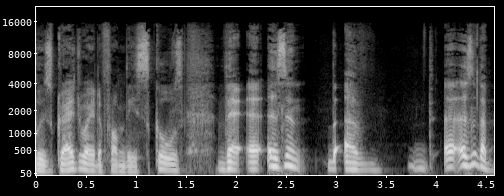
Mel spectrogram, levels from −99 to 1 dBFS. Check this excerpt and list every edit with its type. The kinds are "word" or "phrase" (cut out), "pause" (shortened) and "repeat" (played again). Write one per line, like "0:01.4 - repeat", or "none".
none

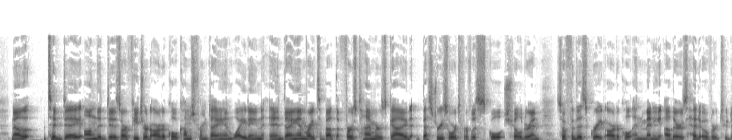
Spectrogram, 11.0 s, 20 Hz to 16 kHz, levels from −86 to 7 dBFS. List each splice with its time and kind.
0:07.0 - word
0:07.6 - word

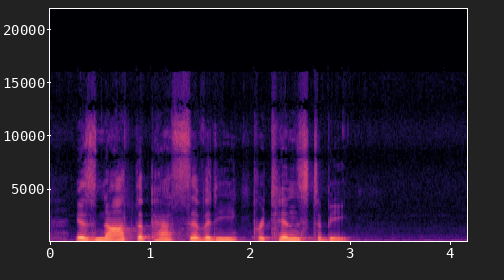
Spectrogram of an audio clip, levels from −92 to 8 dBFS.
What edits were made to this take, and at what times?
0:02.0 - word

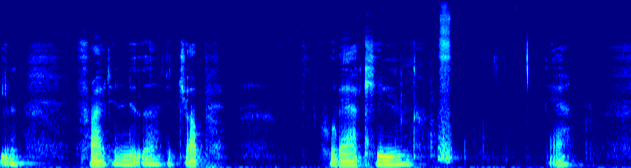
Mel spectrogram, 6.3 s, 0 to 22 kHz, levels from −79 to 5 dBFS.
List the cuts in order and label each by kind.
0:01.7 - word
0:03.4 - word

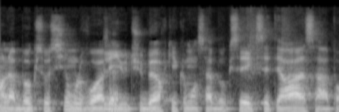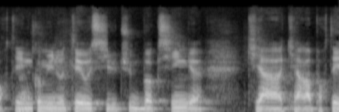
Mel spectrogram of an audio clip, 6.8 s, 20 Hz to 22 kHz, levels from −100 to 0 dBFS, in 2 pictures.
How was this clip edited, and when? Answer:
0:01.0 - word
0:03.7 - word
0:04.5 - word

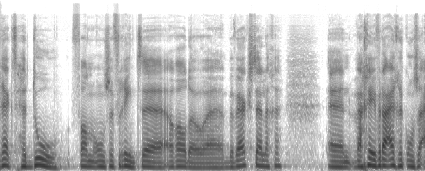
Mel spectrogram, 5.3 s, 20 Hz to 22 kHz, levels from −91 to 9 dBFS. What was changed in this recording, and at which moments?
none

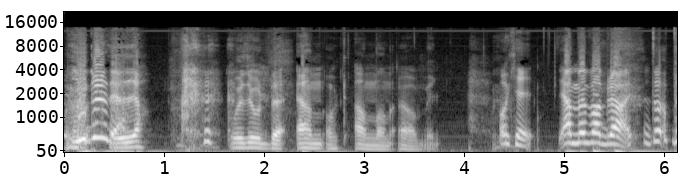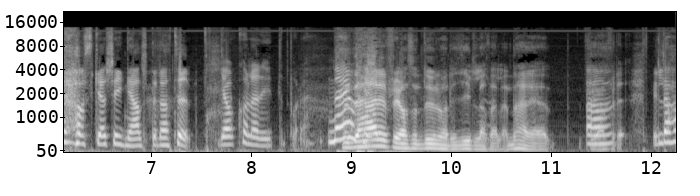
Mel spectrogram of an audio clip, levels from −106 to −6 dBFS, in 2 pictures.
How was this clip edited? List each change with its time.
none

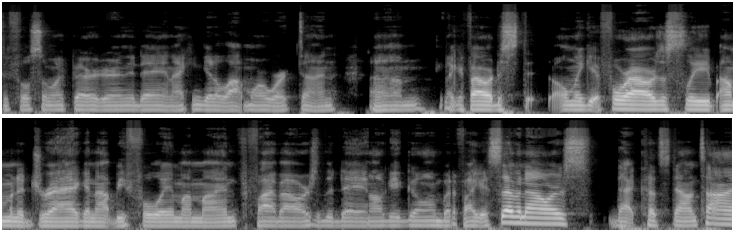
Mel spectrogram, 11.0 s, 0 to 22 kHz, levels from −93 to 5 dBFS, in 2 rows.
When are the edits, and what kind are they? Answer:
0:02.7 - pause
0:07.3 - word
0:08.2 - word

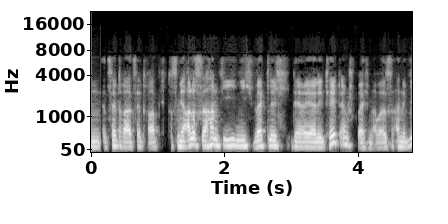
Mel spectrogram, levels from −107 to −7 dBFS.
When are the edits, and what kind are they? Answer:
0:01.1 - pause

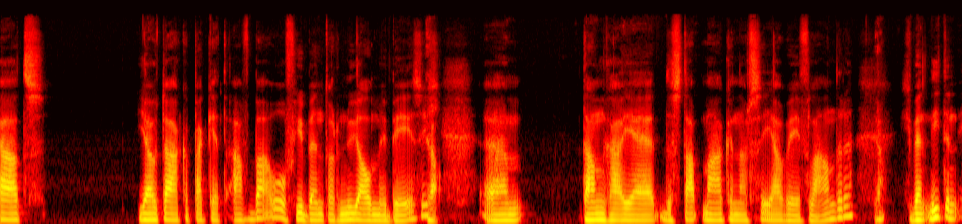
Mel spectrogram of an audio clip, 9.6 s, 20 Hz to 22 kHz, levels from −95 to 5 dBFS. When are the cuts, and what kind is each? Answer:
none

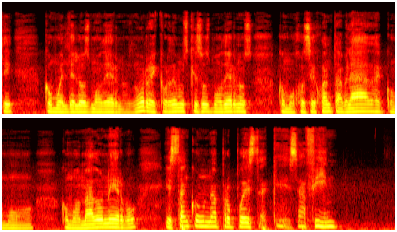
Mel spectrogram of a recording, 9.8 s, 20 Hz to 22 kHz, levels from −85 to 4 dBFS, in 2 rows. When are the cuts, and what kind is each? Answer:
none

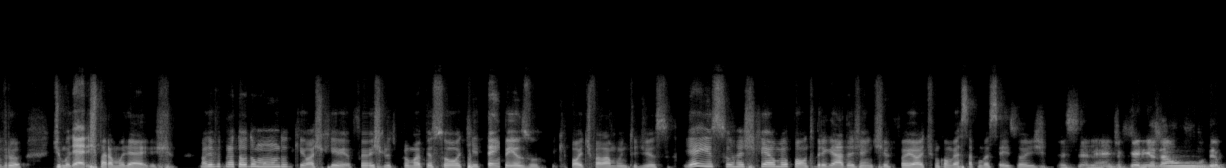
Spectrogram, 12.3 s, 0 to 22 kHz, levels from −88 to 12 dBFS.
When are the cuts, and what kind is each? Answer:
0:02.9 - phrase
0:05.0 - word
0:05.5 - pause
0:06.8 - pause
0:10.5 - pause

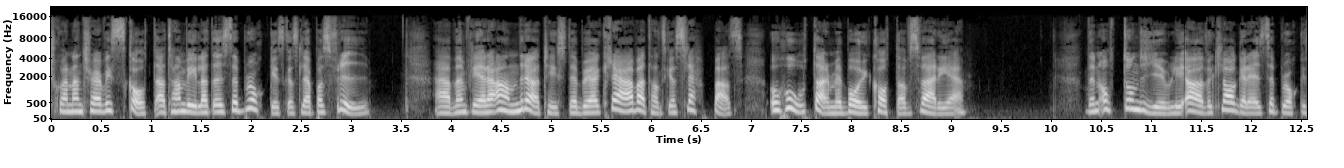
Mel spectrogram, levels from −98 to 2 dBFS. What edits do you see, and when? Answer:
none

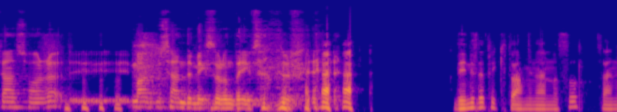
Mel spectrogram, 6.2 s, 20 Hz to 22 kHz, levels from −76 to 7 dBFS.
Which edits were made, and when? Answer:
0:04.8 - word

